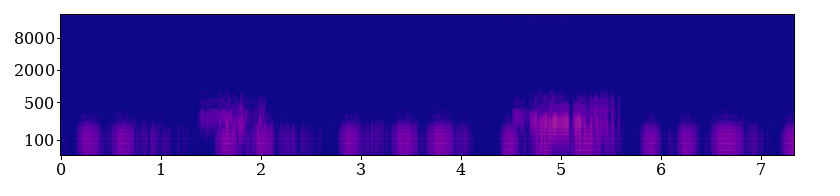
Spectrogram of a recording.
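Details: Sleeping pet snoring: soft, low, rhythmic breathing pulses with two longer rattling snores.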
